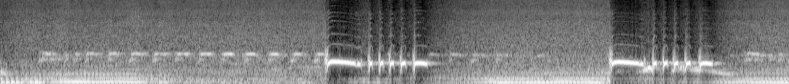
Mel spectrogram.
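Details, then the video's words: Zebra dove, a local bird used as a lure to call up rivals: two loud phrases, each a whistled note breaking into rapid staccato notes, over a constant low rumble and background cooing with a thin repeated chirping. "Perkutut Lokal GACOR suara Besar Ampuh memanggil Lawan"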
